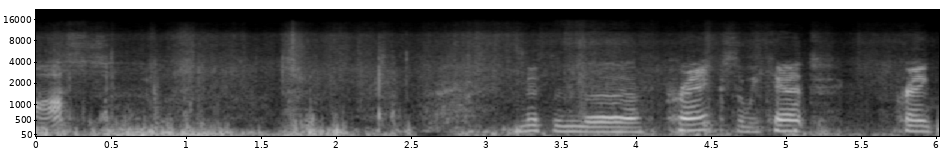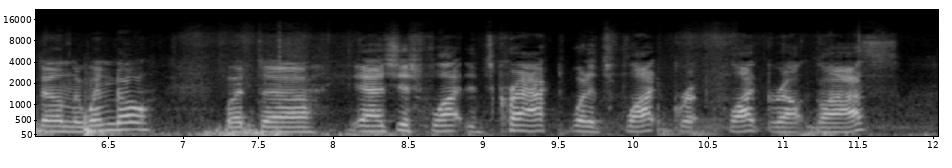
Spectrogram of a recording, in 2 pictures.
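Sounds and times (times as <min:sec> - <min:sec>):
wind rumbling on microphone: 0:00.0 - 0:09.0, 0:10.1 - 0:12.0
footsteps through dry grass: 0:00.6 - 0:06.2, 0:06.9 - 0:08.4.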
